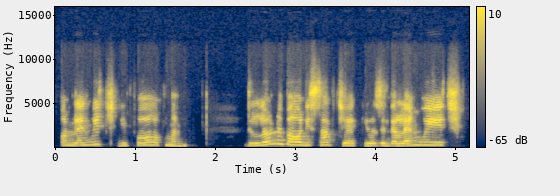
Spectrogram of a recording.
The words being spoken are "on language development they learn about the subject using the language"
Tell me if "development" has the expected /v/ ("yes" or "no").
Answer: no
